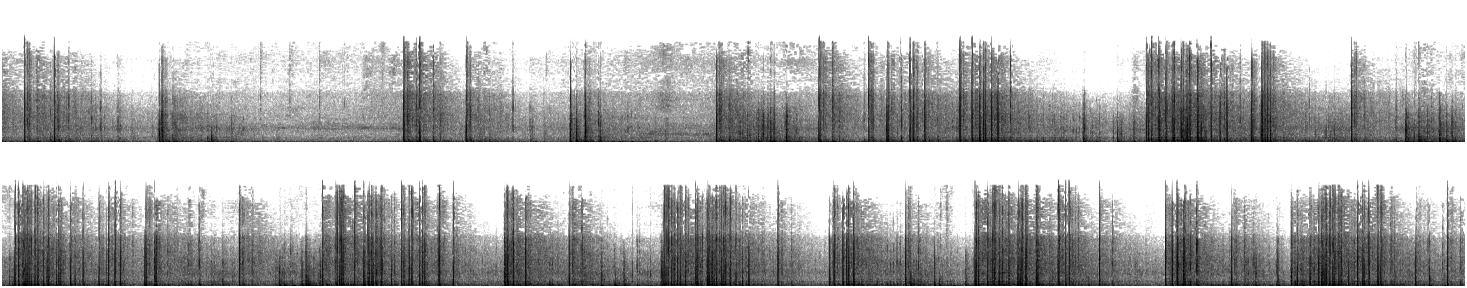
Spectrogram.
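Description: Senatore Fireworks display: aerial shells and rising fans of stars going off with sharp bangs. Spaced out at first, it becomes a dense, almost continuous barrage of bangs and crackle from about seven seconds in.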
